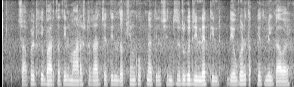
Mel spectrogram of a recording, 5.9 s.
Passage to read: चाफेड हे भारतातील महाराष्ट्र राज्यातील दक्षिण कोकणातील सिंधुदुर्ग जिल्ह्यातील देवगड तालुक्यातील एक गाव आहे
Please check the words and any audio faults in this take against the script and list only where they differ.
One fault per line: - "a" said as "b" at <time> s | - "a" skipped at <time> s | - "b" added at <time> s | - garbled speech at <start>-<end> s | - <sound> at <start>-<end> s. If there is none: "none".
- dropout at 5.0-5.1 s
